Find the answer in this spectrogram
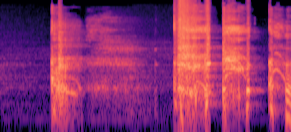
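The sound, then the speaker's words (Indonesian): A single loud cough bursts out, followed after a short pause by a rapid run of three harsh coughs, with no talking in between. “aduh maaf ya batuk”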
